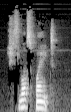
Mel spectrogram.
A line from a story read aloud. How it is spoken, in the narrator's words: Shindo says in a quiet voice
